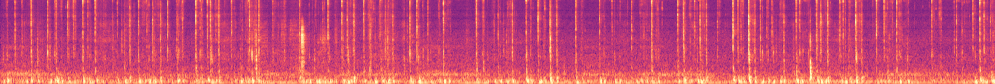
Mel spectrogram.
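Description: Fingertips type continuously on an aluminium laptop keyboard with plastic keycaps, producing a steady stream of quick, light clicks. Each keystroke is short and bright with almost no ring, set over a soft low hum that runs throughout.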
